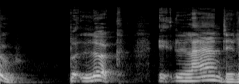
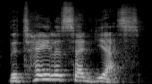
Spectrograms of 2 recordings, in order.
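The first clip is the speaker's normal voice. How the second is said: ordinary delivery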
